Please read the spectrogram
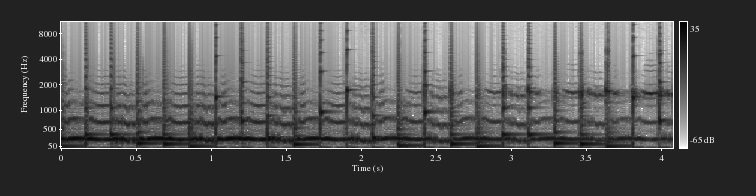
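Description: Eurorack modular synthesizer patch running through the Make Noise FXDf fixed filter bank and Echophon delay in a feedback loop: a rapid stream of sharp clicks, about eight a second, over irregular low bass thumps, with the loop's ringing tones holding steady pitches underneath.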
